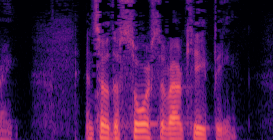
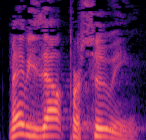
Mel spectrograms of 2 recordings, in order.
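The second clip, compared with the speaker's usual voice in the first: raised, teasing jabs at a sleepy god; mocking taunt; 6 semitones higher, 5 dB louder than usual. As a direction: taunt them with each excuse. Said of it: "He began to mock 'em".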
